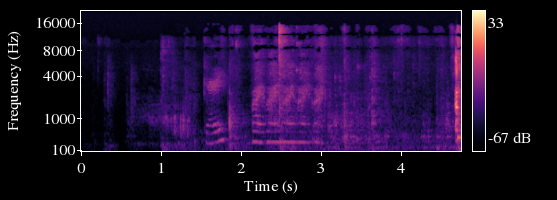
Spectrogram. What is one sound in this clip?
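Suitcase wheels roll across a wooden floor.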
